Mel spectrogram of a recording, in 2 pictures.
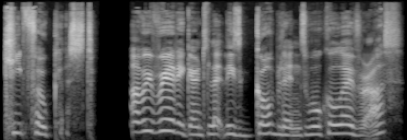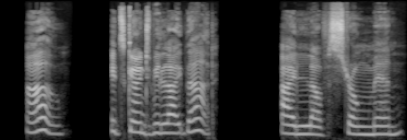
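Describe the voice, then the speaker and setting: A woman's voice: on the high side, unhurried, dry recording. A woman voicing a guarded, sardonic young cleric adventurer in a video game, speaking with dry, cutting wit and cool reserve. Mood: wry.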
